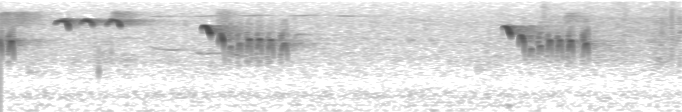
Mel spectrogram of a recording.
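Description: European crested tit giving high, thin opening notes followed by a purring, trilled rattle, repeated twice in quick bursts; otherwise quiet.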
